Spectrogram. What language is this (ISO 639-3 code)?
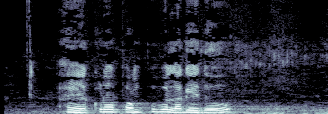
sbn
